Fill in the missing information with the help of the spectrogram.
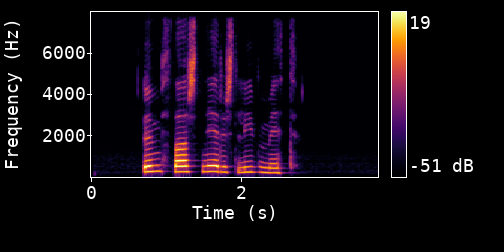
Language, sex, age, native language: Icelandic, female, 20-29, Icelandic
